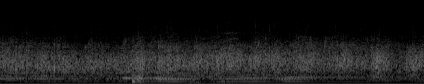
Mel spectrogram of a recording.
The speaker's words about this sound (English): Don't somebody clap your hands unto the Lord today.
